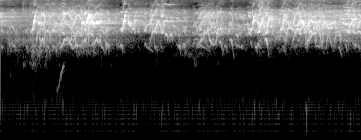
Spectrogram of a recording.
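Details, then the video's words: Ducks in a large flock playing in water, recorded from nature as a lure: bursts of sharp, wavering whistled notes surge and ebb, with a quieter gap before the chorus swells again. "เสียงนกเป็ดน้ำ! ฝูงใหญ่เสียงคมชัดมาก สำหรับต่อเรียกนกให้ลง"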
